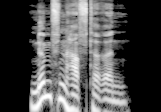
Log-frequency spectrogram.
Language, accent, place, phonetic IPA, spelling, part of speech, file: German, Germany, Berlin, [ˈnʏmfn̩haftəʁən], nymphenhafteren, adjective, De-nymphenhafteren.ogg
- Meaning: inflection of nymphenhaft: 1. strong genitive masculine/neuter singular comparative degree 2. weak/mixed genitive/dative all-gender singular comparative degree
